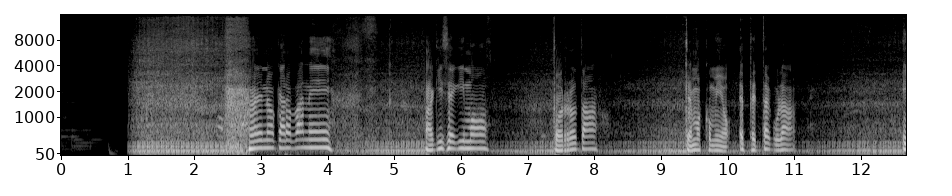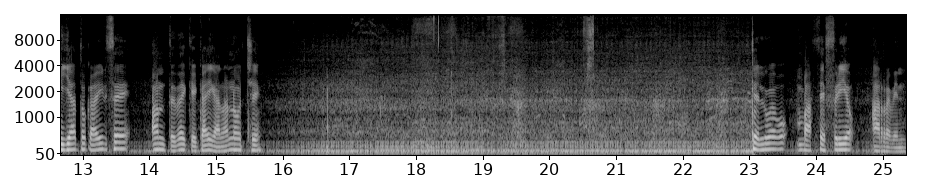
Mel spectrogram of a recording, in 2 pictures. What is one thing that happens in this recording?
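A motorcycle engine idles steadily close by.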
